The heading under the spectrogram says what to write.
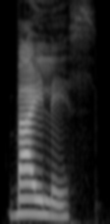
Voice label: "bailes", spanish

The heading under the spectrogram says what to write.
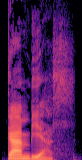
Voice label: "cambias", Spanish

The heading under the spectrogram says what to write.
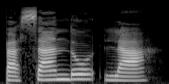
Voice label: "pasando la", spanish

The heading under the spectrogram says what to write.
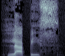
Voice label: "lapiz", spanish

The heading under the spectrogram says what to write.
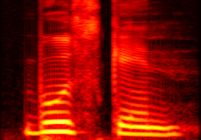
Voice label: "busquen", spanish

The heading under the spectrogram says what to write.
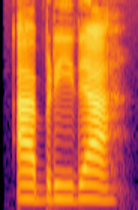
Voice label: "abrira", spanish

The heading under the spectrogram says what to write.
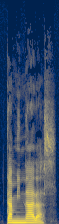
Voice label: "caminaras", spanish

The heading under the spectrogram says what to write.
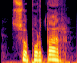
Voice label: "soportar", spanish

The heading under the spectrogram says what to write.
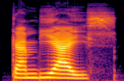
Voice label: "cambiáis", Spanish

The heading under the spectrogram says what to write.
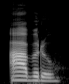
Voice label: "abro", spanish

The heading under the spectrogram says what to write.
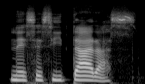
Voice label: "necesitaras", spanish

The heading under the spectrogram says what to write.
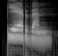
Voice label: "pierdan", spanish

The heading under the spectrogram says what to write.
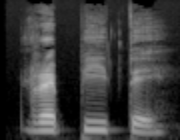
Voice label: "repite", spanish

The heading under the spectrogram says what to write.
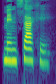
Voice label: "mensaje", spanish

